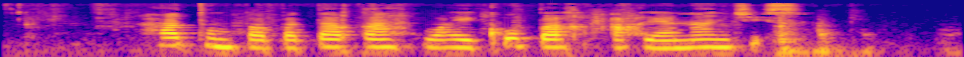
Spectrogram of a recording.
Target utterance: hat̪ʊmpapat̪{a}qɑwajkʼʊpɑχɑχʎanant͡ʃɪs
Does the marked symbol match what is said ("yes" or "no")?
no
